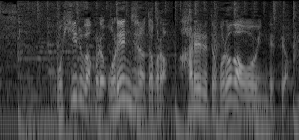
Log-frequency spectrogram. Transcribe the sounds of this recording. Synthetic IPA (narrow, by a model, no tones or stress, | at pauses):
o̞çiɾɯ̟β̞ako̞ɾeʔo̞ɾẽ̞ɲ̟d͡ʑino̞t̪o̞ko̞ɾo̞haɾe̞ɾɯ̟t̪o̞ko̞ɾo̞ɡao̞ːĩnd̪e̞sɨjo̞̰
